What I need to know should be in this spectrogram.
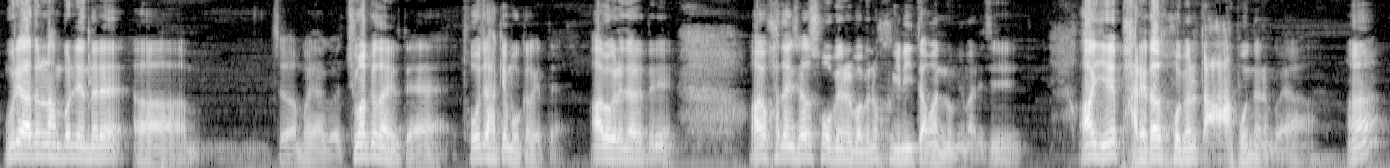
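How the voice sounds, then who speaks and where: Fast-talking middle-aged male pastor preaching. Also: mid-range voice, animated, gravelly, fairly bright tone. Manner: fast, conversational preaching with frequent "어?" asides; acts out quoted voices and prayers. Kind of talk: sermon.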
